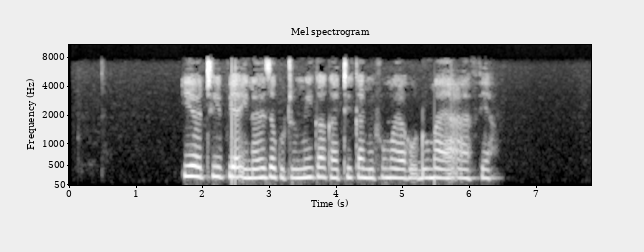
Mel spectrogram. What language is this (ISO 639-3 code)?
swa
